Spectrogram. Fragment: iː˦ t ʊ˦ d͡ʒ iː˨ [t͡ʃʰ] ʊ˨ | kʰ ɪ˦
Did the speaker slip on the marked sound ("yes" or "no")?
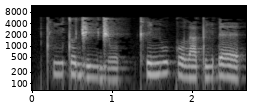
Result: yes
